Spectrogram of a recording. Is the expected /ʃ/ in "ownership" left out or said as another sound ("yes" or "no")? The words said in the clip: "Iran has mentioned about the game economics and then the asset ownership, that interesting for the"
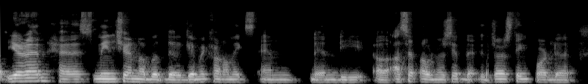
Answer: yes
